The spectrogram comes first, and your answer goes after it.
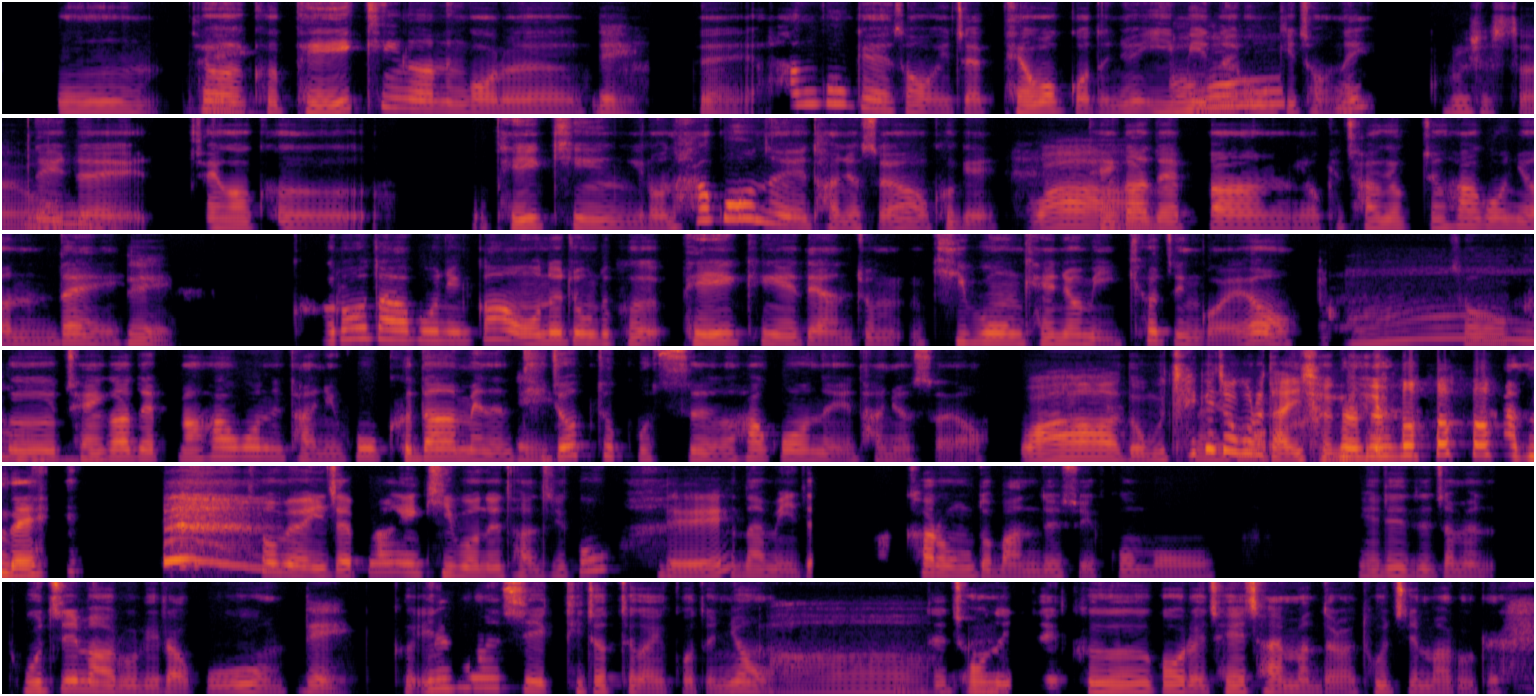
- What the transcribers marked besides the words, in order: other background noise; laugh; laughing while speaking: "다니셨네요"; laugh
- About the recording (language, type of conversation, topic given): Korean, podcast, 집에서 느끼는 작은 행복은 어떤 건가요?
